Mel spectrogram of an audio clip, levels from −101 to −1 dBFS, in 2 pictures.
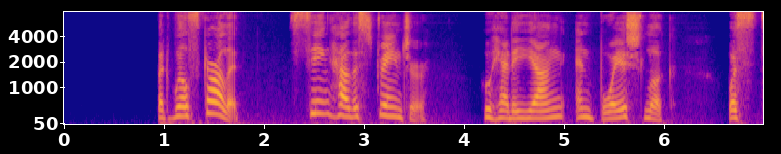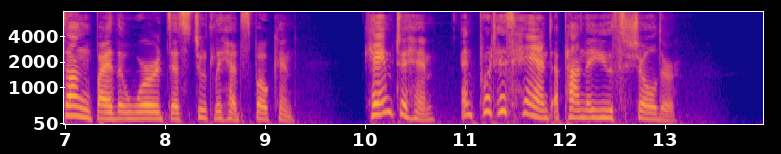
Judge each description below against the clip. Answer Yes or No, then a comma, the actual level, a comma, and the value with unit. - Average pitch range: No, wide, 6.3 semitones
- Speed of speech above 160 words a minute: No, average, 145 wpm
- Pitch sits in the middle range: No, high, 205 Hz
